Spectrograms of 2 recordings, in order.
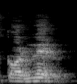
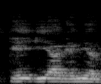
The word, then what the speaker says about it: colonel: Its correct pronunciation is cornell. If you ask a person that my uncle is working in the military department as a colonel, if you ask him to pronounce that word, he will tell Kernel wrong. Colonel, that is colonel.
